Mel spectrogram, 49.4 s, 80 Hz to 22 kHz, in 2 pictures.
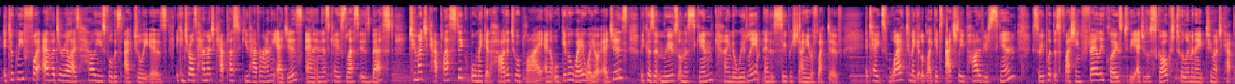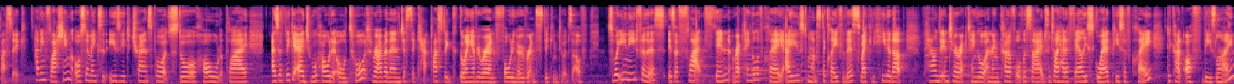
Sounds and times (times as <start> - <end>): Music: 0.0 - 49.3
Speech: 0.0 - 49.3.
